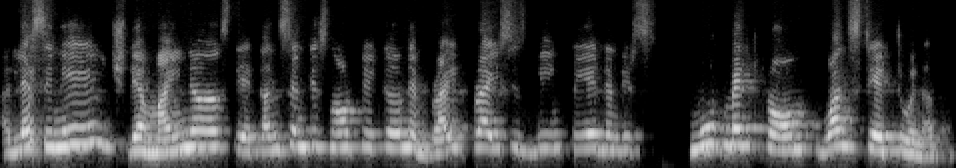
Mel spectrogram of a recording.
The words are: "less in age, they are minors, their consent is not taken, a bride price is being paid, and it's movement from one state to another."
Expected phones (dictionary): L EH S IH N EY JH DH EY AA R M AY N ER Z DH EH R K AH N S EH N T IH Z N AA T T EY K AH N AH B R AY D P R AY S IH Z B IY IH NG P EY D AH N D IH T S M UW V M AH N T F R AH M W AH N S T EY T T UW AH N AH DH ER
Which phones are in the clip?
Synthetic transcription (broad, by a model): L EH S IH N EY JH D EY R M AY N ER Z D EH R K AH N S EH N T IH Z N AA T T EY K AH N AH B R AY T P R AY S IH Z B IY IH NG P EY D AH N D IH T S M UW V M AH N T F R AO M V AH N S T EY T T UW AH N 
